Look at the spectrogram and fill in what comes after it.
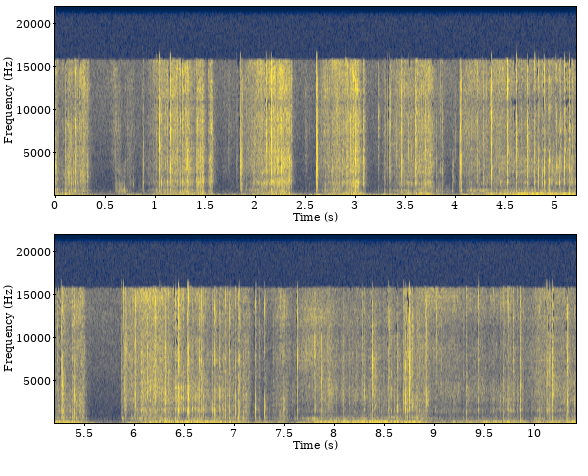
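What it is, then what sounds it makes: Faux-leather makeup case being scratched. Long pointed acrylic nails scratch and tap the woven-texture faux-leather lid of a small, hollow, closed hard-shell yellow makeup case. A dense, low, crinkly scraping and tearing-like rustle runs almost continuously, broken by a few brief pauses. The sound stays muffled, with little bright content.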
